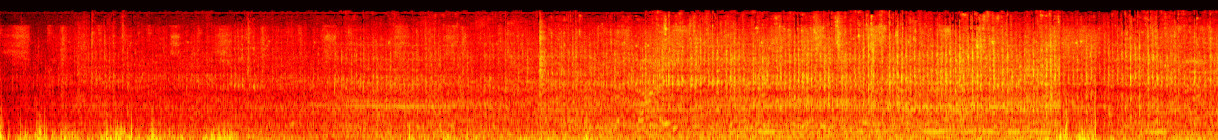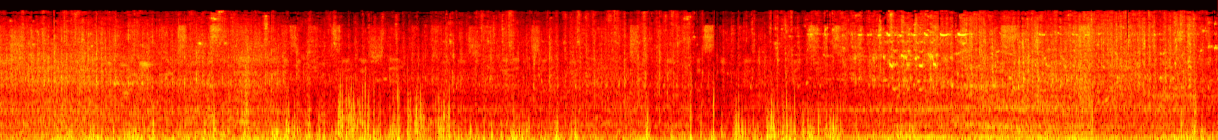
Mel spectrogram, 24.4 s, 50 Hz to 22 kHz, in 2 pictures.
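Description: A 17-tonne armoured personnel carrier's engine running with a steady low hum, growing a little louder after a few seconds as the vehicle drives, over a dense rapid clatter from its tracks.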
